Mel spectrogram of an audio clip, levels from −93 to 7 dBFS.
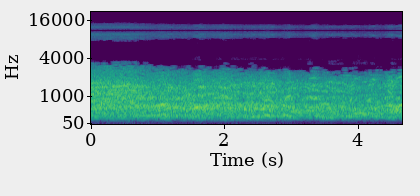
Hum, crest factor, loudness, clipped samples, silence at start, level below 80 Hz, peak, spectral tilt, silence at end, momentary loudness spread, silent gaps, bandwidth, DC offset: none; 12 dB; -17 LUFS; under 0.1%; 0 s; -82 dBFS; -6 dBFS; -4.5 dB/octave; 0 s; 5 LU; none; 14.5 kHz; under 0.1%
